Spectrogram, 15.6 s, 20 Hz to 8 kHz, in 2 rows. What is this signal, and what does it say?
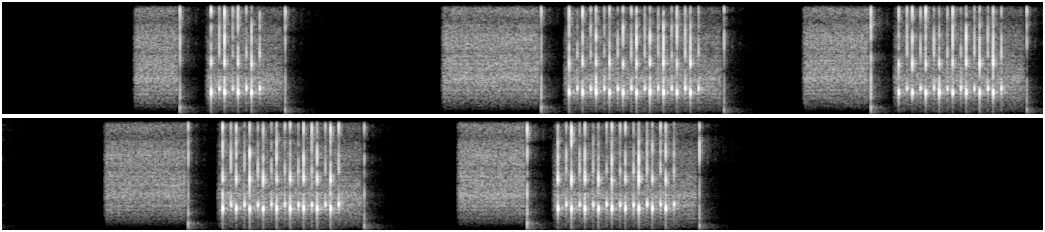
Pulse dialling, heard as a rotary dial, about 10 pulses a second. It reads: 4 0 8 9 9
